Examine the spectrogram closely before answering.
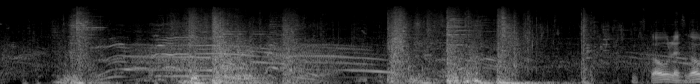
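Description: Steel swords clang against armour and shields.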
